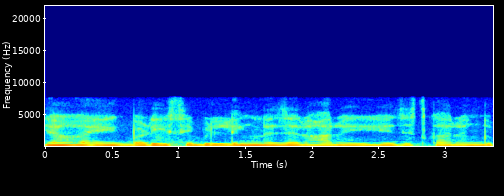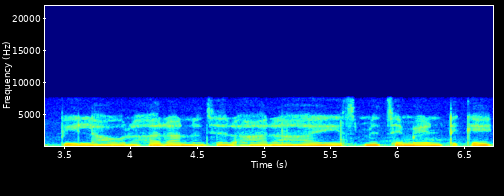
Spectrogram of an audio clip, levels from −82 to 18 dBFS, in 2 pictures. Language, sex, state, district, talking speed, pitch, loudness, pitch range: Hindi, female, Uttar Pradesh, Jyotiba Phule Nagar, 205 wpm, 195 Hz, -16 LUFS, 190-200 Hz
